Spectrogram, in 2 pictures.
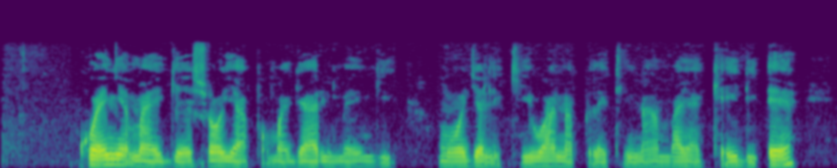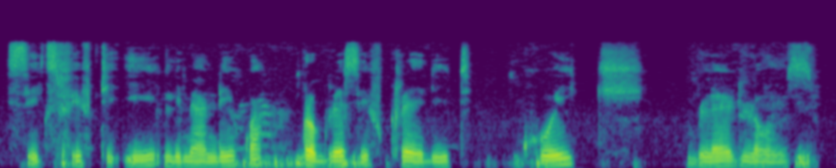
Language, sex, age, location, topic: Swahili, female, 25-35, Mombasa, finance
